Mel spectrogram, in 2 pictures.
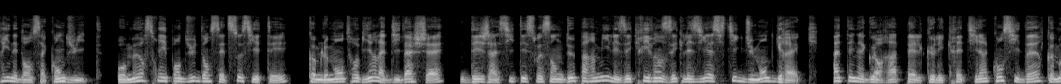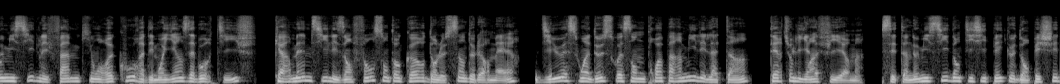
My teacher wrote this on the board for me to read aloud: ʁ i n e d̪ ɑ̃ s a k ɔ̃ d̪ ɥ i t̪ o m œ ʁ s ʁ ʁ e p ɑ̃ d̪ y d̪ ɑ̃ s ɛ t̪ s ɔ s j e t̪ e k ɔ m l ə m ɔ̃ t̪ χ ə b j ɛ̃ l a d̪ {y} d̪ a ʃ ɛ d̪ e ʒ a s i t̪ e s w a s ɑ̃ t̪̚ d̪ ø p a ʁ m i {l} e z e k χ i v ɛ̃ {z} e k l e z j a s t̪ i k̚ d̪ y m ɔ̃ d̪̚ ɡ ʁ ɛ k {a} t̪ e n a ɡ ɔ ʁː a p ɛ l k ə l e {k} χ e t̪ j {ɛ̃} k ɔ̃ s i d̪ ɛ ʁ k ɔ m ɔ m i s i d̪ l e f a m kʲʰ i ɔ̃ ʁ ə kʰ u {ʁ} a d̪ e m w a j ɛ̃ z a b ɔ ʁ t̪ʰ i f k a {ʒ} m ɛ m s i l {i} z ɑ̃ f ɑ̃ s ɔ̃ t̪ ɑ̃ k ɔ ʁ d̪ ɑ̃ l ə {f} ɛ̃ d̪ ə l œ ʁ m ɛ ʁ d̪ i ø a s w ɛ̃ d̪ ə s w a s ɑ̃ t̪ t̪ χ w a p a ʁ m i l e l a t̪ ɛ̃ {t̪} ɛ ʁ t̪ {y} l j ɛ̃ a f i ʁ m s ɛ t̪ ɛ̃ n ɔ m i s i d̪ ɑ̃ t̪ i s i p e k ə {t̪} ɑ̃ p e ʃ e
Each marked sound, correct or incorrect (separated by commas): incorrect, correct, correct, correct, correct, correct, correct, incorrect, incorrect, incorrect, correct, correct, incorrect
